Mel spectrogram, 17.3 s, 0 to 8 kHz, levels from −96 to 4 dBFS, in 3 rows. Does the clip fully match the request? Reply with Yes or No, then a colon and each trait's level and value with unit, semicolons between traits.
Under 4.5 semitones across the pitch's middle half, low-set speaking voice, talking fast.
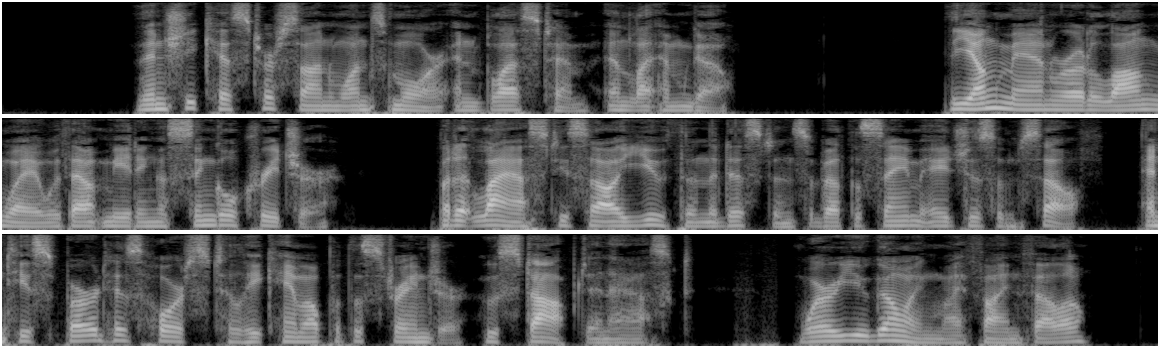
Yes: average, 3.1 semitones; low, 115 Hz; fast, 225 wpm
